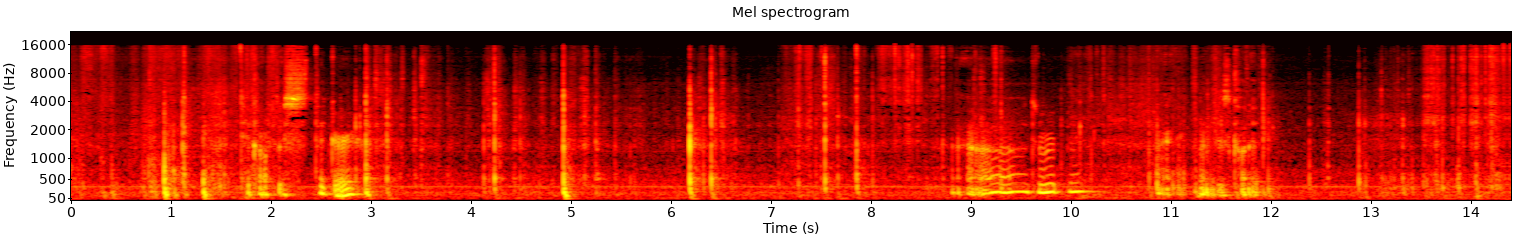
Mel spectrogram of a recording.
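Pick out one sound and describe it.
A blade slits the plastic shrink wrap on a cardboard box.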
